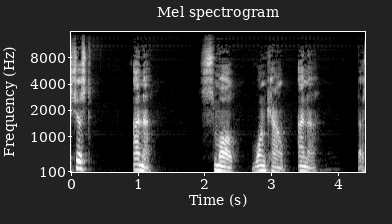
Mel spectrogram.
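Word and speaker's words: أنا: Uthmani script as well, it means you don't pronounce the alif. So you won't say Ana. You're not going to say Ana. It's just Ana.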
